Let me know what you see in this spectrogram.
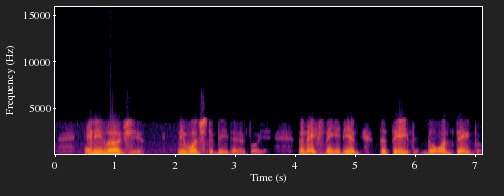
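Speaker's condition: Cerebral palsy; wheelchair user

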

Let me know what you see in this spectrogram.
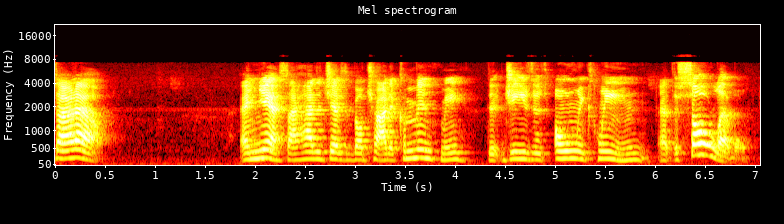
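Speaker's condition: No condition

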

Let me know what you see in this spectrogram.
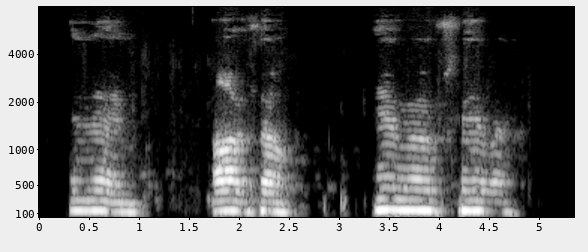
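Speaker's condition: ALS

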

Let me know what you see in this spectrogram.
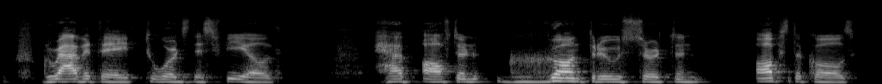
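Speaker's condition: Stutter; stutter since growing up in Lebanon, stutter taboo there, avoided speaking almost entirely when younger; audible stutter during interview, discloses stutter to listeners upfront; stutters in all six spoken languages, gets stuck, disfluencies often misinterpreted by listeners; prolonged sounds

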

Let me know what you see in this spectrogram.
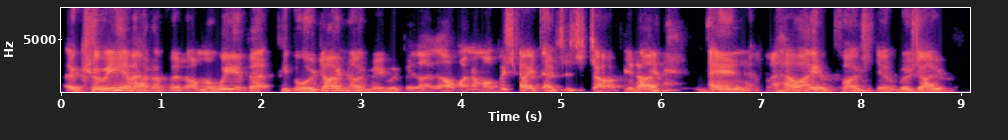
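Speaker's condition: Cerebral palsy; speaking a stated limit

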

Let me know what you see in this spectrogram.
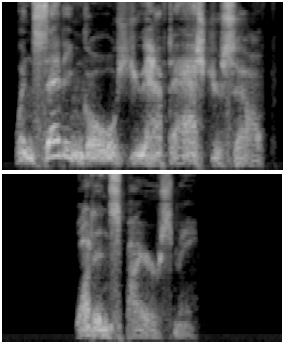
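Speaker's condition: Partial laryngectomy; sudden painless near-whisper at onset, no speech after laryngectomy, taught to speak with tracheostomy tube

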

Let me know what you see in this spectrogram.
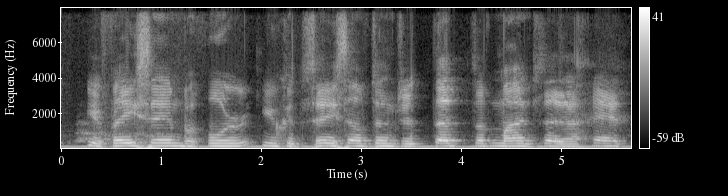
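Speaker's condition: Cerebral palsy; cerebral palsy from birth, four months premature, under one pound, cord around neck, born not breathing, resuscitated; audible speech impediment, speech only affected function

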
